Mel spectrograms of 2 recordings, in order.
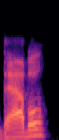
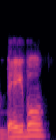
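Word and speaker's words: Babbel: Matter of fact, I think there's a company now that's called Babel or Babel. I guess you can pronounce it either way.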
